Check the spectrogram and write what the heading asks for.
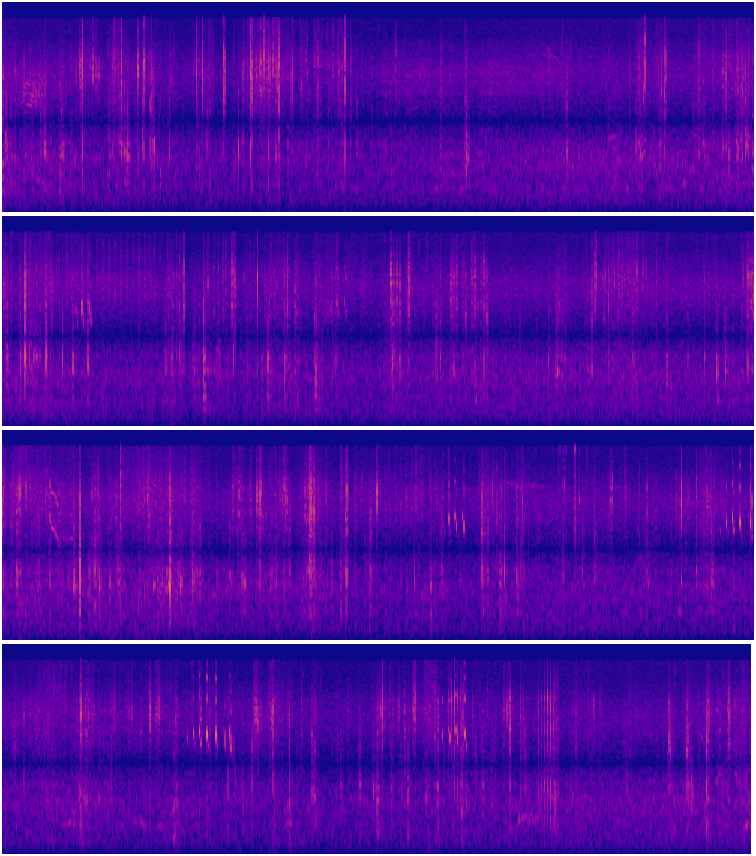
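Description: European greenfinches at a mesh bag of peanuts: irregular sharp taps and clicks of pecking, with wing flutters and scrabbling on the wooden perch. There are a few short high chirps in the second half.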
